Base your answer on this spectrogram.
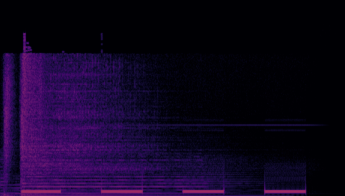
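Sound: telephone busy signal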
